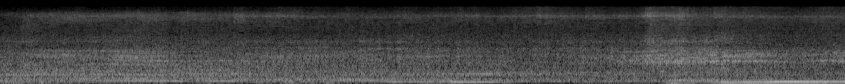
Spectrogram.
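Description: A motor vehicle's engine running, its low note shifting in pitch and growing louder near the end.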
